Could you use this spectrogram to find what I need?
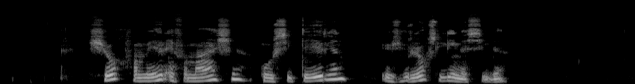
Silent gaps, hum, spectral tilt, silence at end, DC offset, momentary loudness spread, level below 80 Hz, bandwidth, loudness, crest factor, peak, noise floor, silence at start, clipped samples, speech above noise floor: none; none; -5 dB/octave; 1.3 s; under 0.1%; 8 LU; -80 dBFS; 11 kHz; -30 LUFS; 18 dB; -14 dBFS; -77 dBFS; 0.9 s; under 0.1%; 49 dB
